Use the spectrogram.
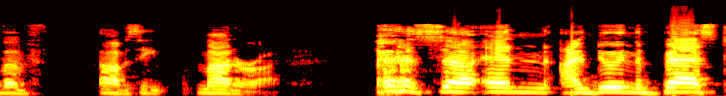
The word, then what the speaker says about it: Madara: say it it's not it's not Medora I keep saying like Medora sometimes I believe it's Madara is the name of obviously Madara and I'm doing the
